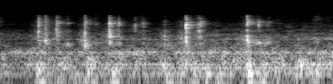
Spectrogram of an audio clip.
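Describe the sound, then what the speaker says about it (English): Computer keyboard typing in short irregular bursts of clicks, close and clear, alone without talk. "we're going to right click and we're going to type in"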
